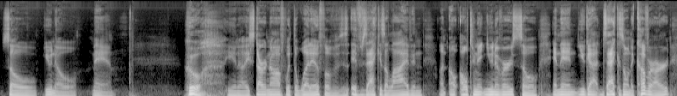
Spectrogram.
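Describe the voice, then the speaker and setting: A man hosting a casual gaming podcast talks in an excitable, rambling way, often restarting and trailing into fillers. His voice is low and very dark. He is close to the mic in a dry sound. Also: unhurried, no room sound. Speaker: podcast host.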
